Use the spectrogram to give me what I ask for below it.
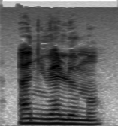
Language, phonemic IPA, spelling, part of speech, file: French, /a.nɥɛl.mɑ̃/, annuellement, adverb, Fr-annuellement.ogg
- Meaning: annually, yearly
